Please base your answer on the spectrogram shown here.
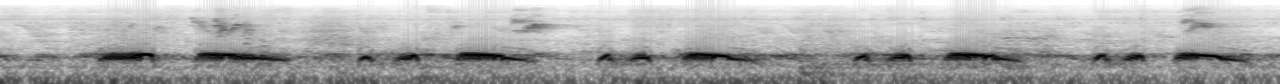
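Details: Dove, filmed in a bird-trapping setting, giving steady rounds of low coos, a long falling coo alternating with quick paired notes about every second, with faint high bird chirps above.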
